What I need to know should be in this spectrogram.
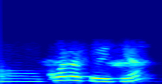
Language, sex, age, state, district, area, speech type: Assamese, female, 18-30, Assam, Tinsukia, urban, conversation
